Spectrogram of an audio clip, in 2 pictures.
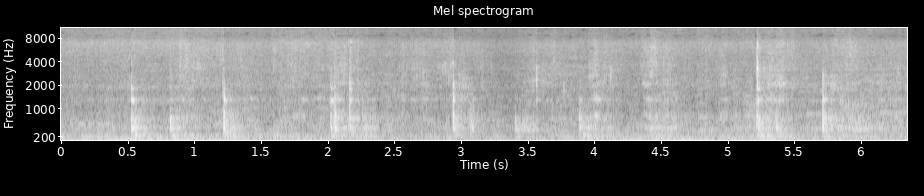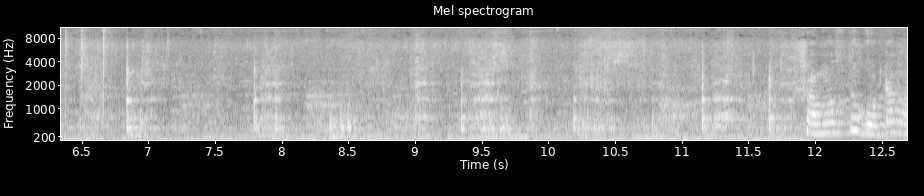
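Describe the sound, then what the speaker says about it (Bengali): Whole fenugreek and coriander seeds crackle and sizzle softly in a pan while a spoon scrapes and stirs them in repeated strokes, a close and steady frying sound with no talking. "সমস্ত গোটা মশলাগুলো আমি হালকা করে ভেজে নেব।"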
